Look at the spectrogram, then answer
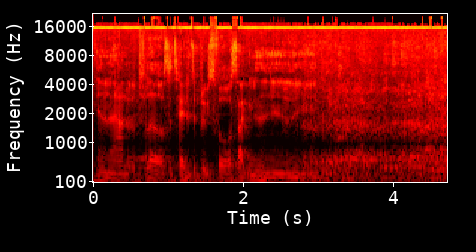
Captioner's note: imitates Bruce Forsyth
